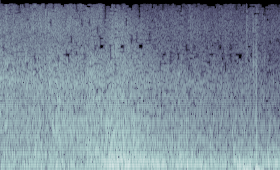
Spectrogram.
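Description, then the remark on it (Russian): A thunderstorm rumbles low and heavy over steady rain above a forest, the deep roll of thunder swelling midway with a brief sharper crack near the end, no voices present. “Но однажды гроза грянула над лесом.”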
